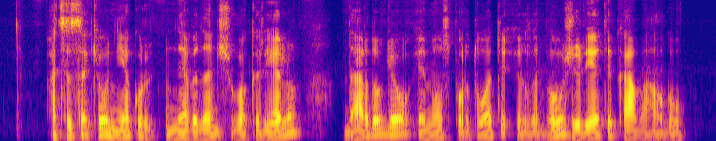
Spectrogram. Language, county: Lithuanian, Telšiai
